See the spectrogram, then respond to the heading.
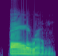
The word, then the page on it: ballroom: American English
